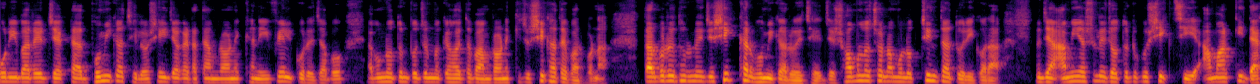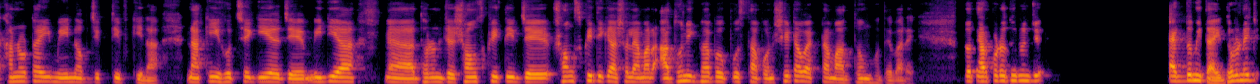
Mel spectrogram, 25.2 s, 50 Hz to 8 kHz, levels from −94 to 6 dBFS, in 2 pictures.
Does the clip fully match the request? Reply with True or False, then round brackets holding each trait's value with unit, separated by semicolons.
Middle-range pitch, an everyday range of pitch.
True (150 Hz; 3.5 semitones)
